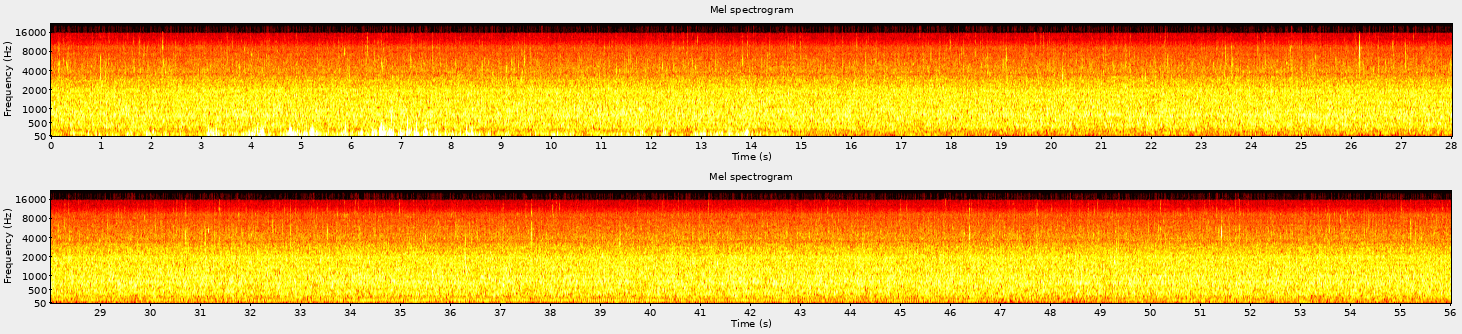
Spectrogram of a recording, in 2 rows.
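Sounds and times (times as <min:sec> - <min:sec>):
stream water flowing: 0:00.0 - 0:56.0
wind rumbling on microphone: 0:00.4 - 0:02.4, 0:03.0 - 0:14.5.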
